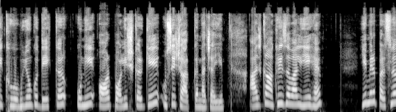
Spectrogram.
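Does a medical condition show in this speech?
No.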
